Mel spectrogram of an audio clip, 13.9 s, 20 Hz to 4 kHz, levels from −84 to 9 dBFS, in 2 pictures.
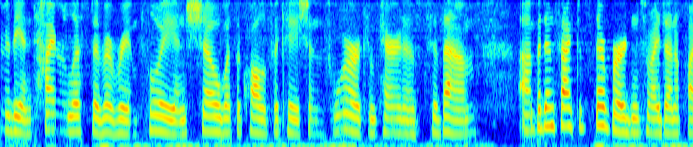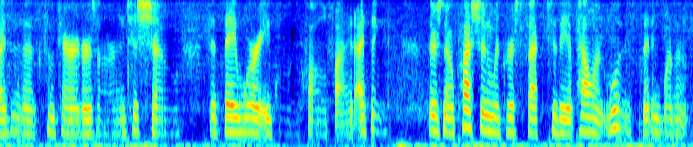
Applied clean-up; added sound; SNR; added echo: neural separator model SepFormer WHAM!.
